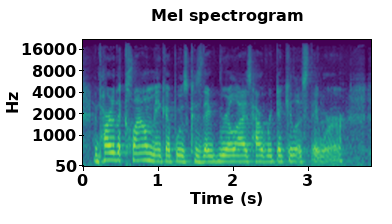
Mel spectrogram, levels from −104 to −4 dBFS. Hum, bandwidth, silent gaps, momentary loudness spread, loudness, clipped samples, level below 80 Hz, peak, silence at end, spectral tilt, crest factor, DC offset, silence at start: none; 18 kHz; none; 9 LU; -26 LUFS; under 0.1%; -56 dBFS; -10 dBFS; 0 s; -6.5 dB/octave; 16 dB; under 0.1%; 0 s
